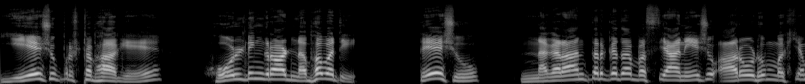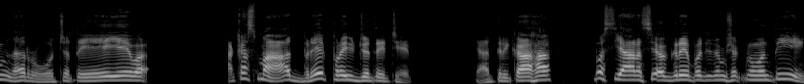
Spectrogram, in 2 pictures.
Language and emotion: Sanskrit, disgusted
